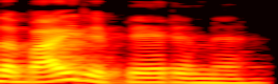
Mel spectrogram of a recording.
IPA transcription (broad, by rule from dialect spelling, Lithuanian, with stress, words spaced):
dɐˈbɐ ˈɐɪrʲeː ˈpʲæːrʲeːmʲɛ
